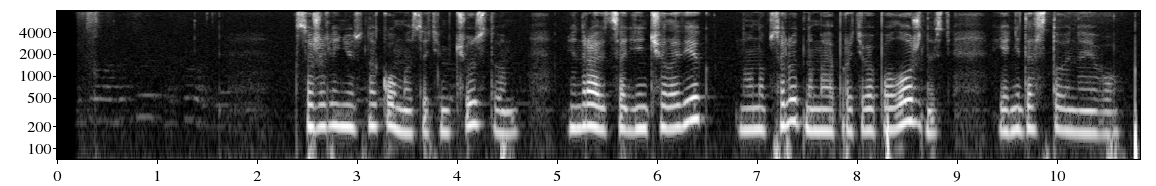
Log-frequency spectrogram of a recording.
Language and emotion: Russian, sad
